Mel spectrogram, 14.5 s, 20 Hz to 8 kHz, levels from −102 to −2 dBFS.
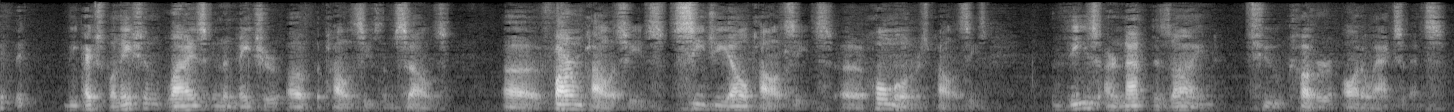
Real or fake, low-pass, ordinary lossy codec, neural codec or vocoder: real; 7.2 kHz; AAC, 32 kbps; none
